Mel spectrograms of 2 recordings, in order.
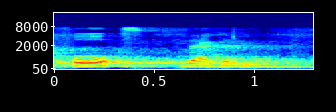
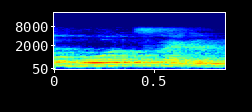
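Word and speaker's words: Volkswagen: फोक्स वैगन होती है, लेकिन इसकी करेक्ट प्रोनाउंसिएशन उनको नहीं आती है, वो इसको वोल्क्स वैगन बोलते हैं। जबकि इसकी करेक्ट प्रोनाउंसिएशन क्या है? फोक्स वैगन। फोक्स मतलब पीपल्स कार, एक आम आदमी की कार को बोला जाता है फोक्स वैगन। क्योंकि जर्मनी में फोक्स को VOLKS लिखते हैं, इसलिए इस लोग जो है इसकी प्रोनाउंसिएशन गलत करते हैं, लेकिन इसकी प्रोनाउंसिएशन क्या होगी? फोक्स वैगन।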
